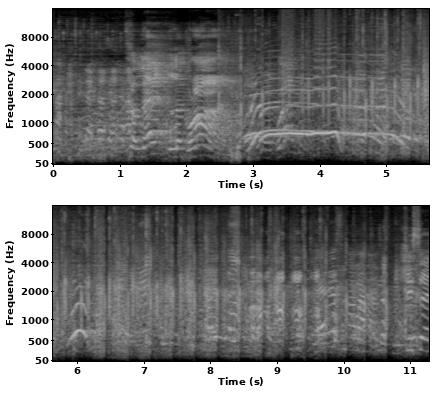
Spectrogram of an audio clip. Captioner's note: audience applause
